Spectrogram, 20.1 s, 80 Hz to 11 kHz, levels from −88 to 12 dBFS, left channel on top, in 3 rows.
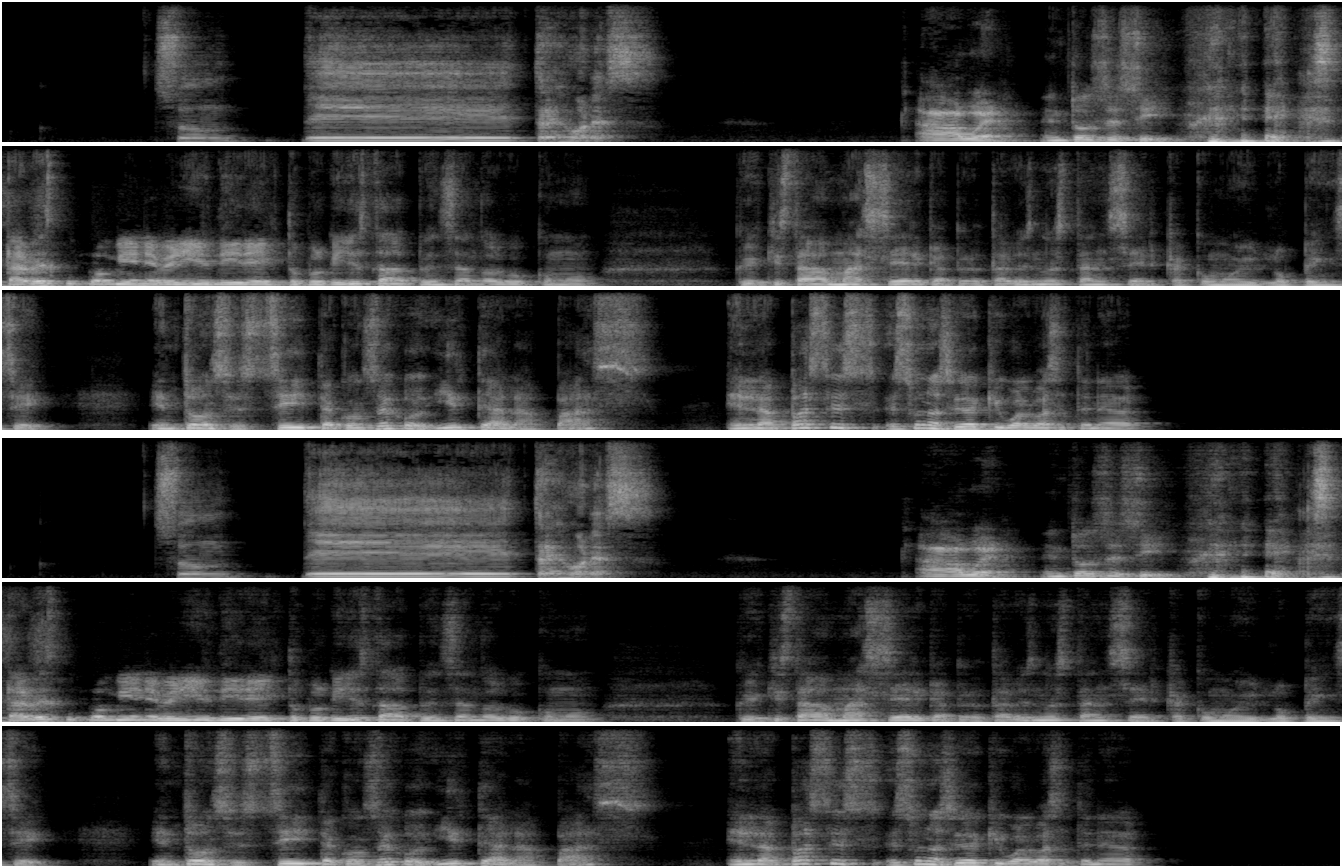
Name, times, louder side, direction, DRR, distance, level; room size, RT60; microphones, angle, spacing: voice 1, 0.8-1.2 1.5-3.2 6.5-6.6, right 2 dB, 20° right, 0.6 m, -20 dB
voice 2, 4.6-9.7 10.4-13.6 14.1-16.6 17.0-19.0, left 1 dB, 35° left, 0.5 m, -19 dB
3.2 x 2.3 x 3.9 m
head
